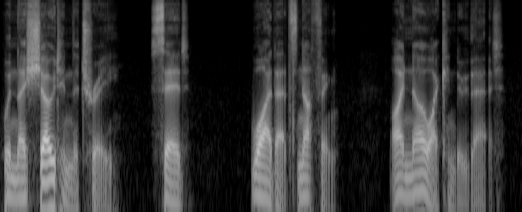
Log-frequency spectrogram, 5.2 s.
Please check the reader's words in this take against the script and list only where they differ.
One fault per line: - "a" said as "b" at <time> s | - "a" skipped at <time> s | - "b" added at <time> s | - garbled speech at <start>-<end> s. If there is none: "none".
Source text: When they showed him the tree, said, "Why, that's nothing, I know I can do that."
none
